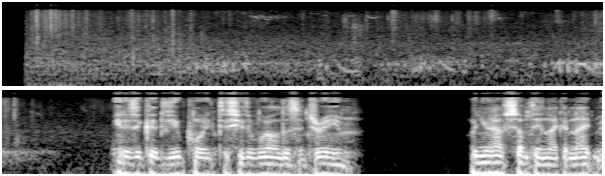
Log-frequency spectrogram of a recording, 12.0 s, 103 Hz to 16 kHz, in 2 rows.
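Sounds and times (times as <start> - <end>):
pigeons cooing: 0.4 - 7.1.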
